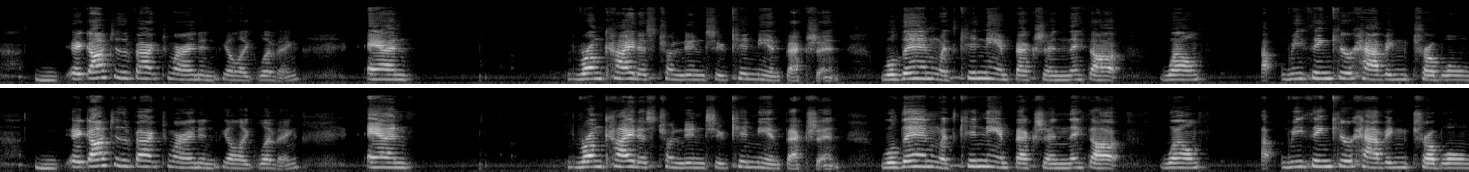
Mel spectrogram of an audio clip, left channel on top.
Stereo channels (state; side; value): normal; both; correlation 0.34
